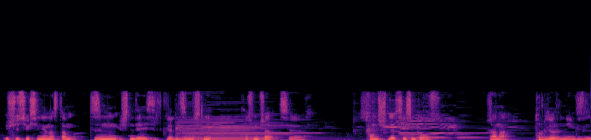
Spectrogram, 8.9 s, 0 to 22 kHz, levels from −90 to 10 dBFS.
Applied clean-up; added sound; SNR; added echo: classical method log-MMSE.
